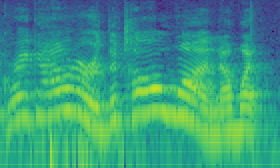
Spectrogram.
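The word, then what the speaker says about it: Hauter: So I called up my sister and I said, Greg, and she said, Greg Howder, the tall one.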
